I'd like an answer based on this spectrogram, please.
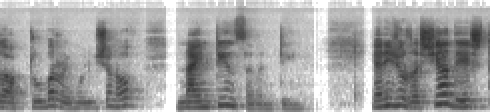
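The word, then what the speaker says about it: Tsar: जार कहते हैं और स्पेलिंग होता है टी एस ए आर टी जो है यह साइलेंट होता है तो रशियन लैंग्वेज में इनको जार कहा जाता है और इनका नाम था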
